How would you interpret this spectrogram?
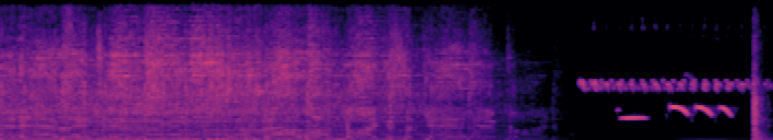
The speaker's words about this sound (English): Honey, another bird hit the window. Birds hitting a window can cause severe head injuries and broken bones. Birds cannot see glass. They can only see a tree's reflection in a window.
